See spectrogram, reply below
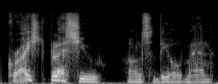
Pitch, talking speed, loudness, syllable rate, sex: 130 Hz, 190 wpm, -20 LUFS, 4.8 syllables/s, male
